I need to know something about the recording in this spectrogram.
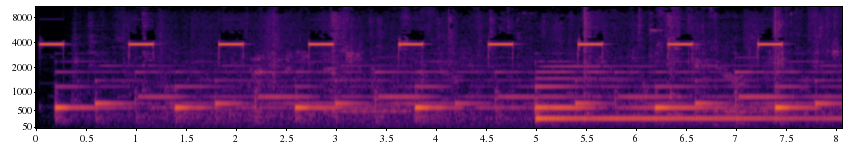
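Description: A hospital patient monitor beeps with the heartbeat: a short high beep a little under once a second, at a steady pace. Soft background music plays under it, and a low held note enters about halfway through.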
